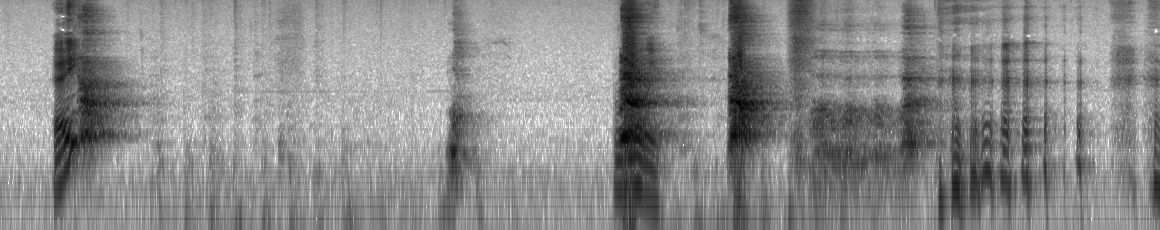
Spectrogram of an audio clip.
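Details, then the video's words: Protective house dog giving a few scattered loud barks among quiet stretches, with a person talking to it and rustling movement toward the end. "Tukoma our protector"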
